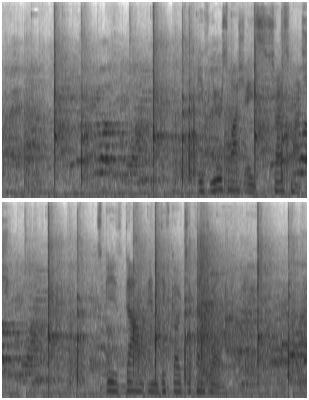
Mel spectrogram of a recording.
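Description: A badminton racket smacks a shuttlecock at a steady pace in an echoing hall.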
